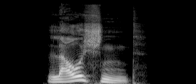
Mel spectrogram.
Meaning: present participle of lauschen
- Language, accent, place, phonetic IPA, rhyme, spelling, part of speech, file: German, Germany, Berlin, [ˈlaʊ̯ʃn̩t], -aʊ̯ʃn̩t, lauschend, verb, De-lauschend.ogg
